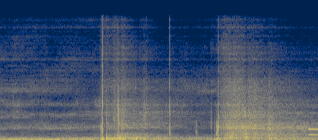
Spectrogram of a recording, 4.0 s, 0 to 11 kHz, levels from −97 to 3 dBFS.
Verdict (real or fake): fake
